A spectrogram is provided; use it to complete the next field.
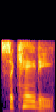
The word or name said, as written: cicadae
